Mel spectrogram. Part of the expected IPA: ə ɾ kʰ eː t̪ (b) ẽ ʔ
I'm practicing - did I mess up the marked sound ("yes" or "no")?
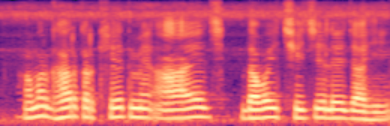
yes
